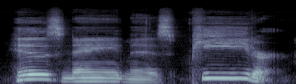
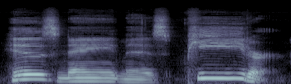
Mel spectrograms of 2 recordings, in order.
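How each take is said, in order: First: The word Peter carries the strongest stress. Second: The word Peter carries the strongest stress.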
